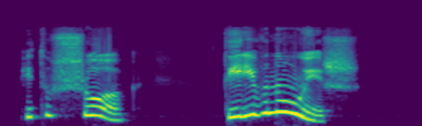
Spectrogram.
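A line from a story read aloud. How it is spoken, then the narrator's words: Exclaimed. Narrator (Russian): воскликнула Ольга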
